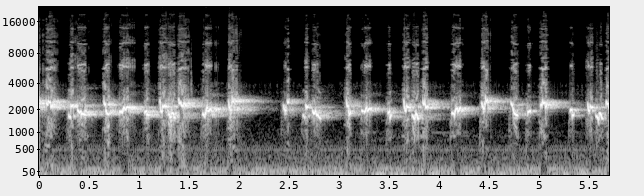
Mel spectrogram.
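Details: Fast ropel song of a yellow-vented bulbul in search of a companion: bursts of loud, liquid, chattering whistles, a brief pause midway, then more rapid warbled phrases.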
